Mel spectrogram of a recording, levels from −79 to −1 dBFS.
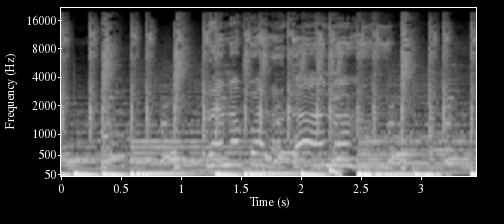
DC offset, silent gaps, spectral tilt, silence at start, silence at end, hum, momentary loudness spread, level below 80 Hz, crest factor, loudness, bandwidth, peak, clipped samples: under 0.1%; none; -4 dB/octave; 0 s; 0 s; none; 2 LU; -14 dBFS; 12 dB; -15 LUFS; over 20 kHz; 0 dBFS; under 0.1%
